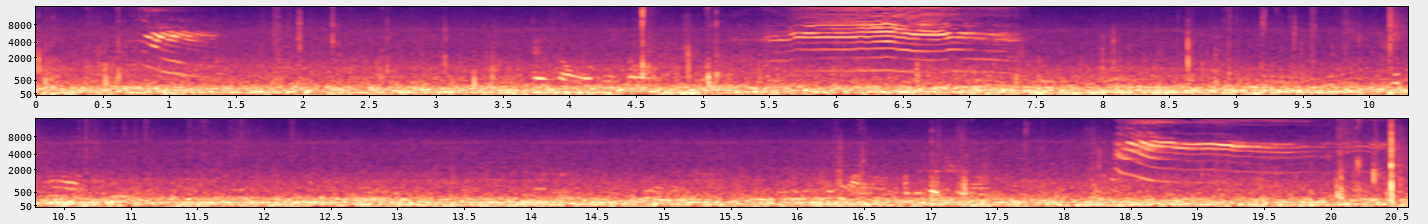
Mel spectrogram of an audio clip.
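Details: Sika deer fawn in Nara Park giving high, wavering bleats with rich harmonics, a short one near the start and longer calls around six and nineteen seconds, over a steady low rumble and intermittent human voices.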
